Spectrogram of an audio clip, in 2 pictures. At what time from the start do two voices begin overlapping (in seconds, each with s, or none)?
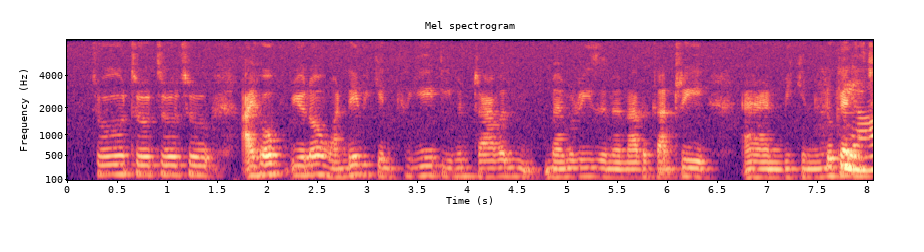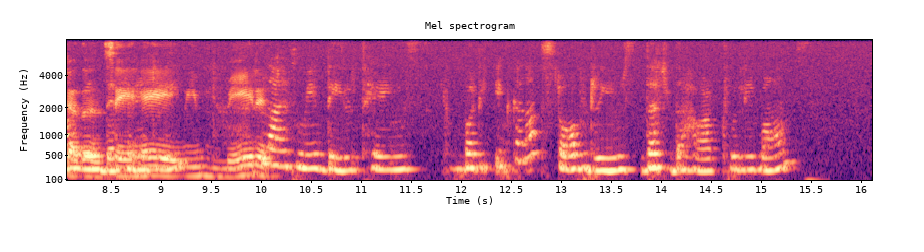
7.7 s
